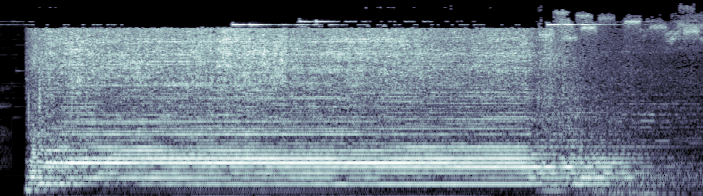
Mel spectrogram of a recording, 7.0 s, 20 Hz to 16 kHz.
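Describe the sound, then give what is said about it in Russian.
A ferry's horn sounds as the vessel leaves a bay at sea in the evening: one long, loud, deep and steady blast, rich in harmonics, held for about six seconds before trailing off. “Паром дал 4 прощальных гудка.”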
